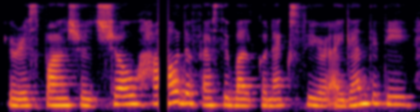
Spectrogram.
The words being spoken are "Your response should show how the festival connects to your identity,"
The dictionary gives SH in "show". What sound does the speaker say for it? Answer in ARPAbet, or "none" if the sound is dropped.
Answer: SH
